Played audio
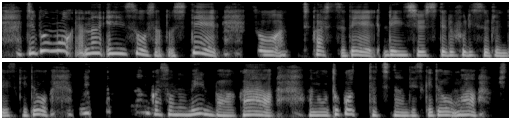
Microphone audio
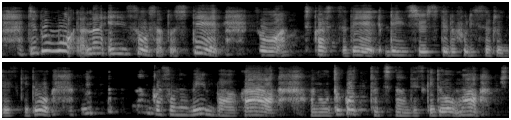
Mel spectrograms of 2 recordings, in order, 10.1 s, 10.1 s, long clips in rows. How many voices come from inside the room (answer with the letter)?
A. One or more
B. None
B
